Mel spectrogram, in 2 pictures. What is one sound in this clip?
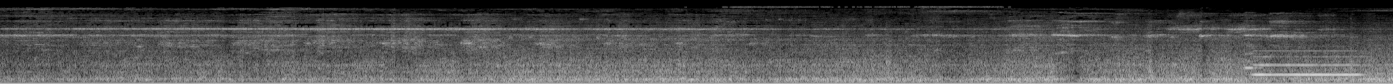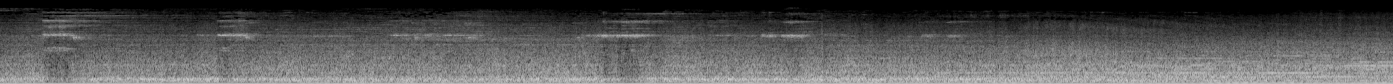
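A long freight train rolls slowly past on the rails close by.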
